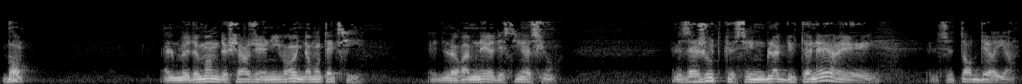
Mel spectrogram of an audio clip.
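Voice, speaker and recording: A man plays a bitter taxi driver in his thirties, surly and crude in his slang. His voice is mid-range and husky. It comes through a dull, lo-fi archive recording. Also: mid-range voice, fairly quick, long pauses, close to an everyday voice. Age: 30s. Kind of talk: 1950s French radio drama acting.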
